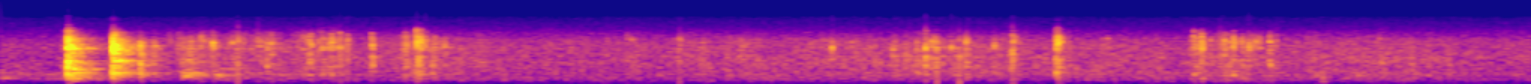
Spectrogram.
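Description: Light handling noises of a paper note being picked up and unfolded: two sharper clicks about half a second in, then scattered soft rustles and ticks, over the steady hiss of an old film soundtrack.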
